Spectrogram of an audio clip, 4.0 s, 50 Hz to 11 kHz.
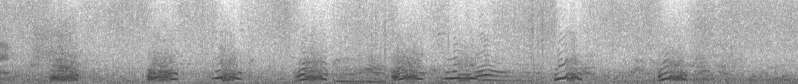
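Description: A police K-9 dog gives a steady run of about eight sharp barks and yips at even intervals, mixed with whimpering whines, close and loud over a low background rumble.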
